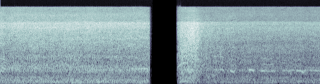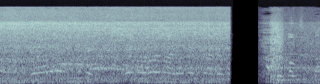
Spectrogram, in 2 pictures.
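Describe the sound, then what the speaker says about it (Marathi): Water plunging from a great height at Savatkada waterfall, a steady broadband roar close by, with brief drop-outs where the sound cuts off for a moment. "बघू शकता वरनं तर किती उंचीवरून पाणी पडते खाली"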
